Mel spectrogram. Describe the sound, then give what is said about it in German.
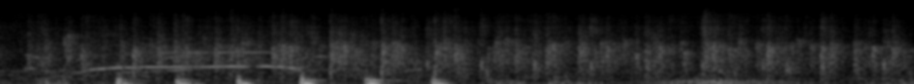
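Audience applause and cheering as a guest is brought out and introduced, with a few loud claps and a rising whistle near the start, settling into a softer, steady crowd clatter. “Macht Lärm für den Timmy Boy!”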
